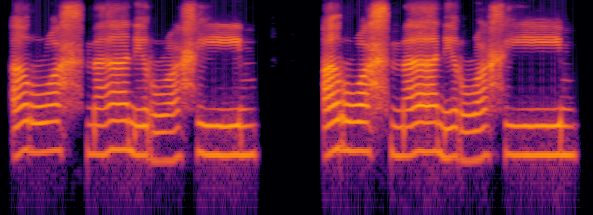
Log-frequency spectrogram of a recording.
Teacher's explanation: را زبر کے ساتھ ہے، موٹی ہو جائے گی. را پہ شد ہے، را 2 مرتبہ پڑھی جائے گی.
